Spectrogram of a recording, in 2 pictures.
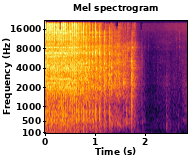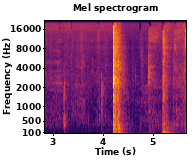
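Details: Logan Tools (Titan-type) electric breaker after repair, relubricated with liquid grease following dropout from dry inside and worn O-rings: rapid, even blows about four per second, then it stops, with no binding; normal hammering.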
